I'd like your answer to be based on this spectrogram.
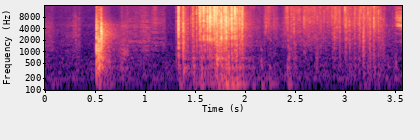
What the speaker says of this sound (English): We'll do 3 shuffles.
